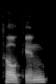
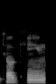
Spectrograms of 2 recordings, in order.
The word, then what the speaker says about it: Tolkien: long movies but j.r.r tolkien is how it's pronounced tolkien tolkien wright has a series called lord of the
